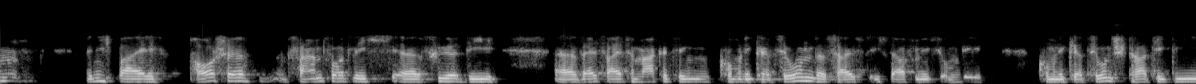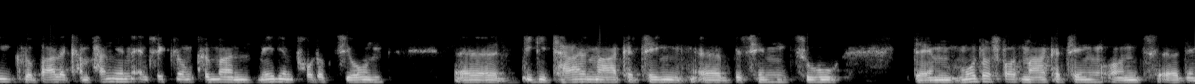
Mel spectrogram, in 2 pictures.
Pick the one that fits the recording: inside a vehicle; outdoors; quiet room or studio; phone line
phone line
